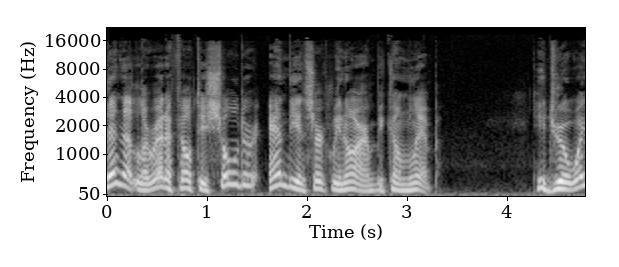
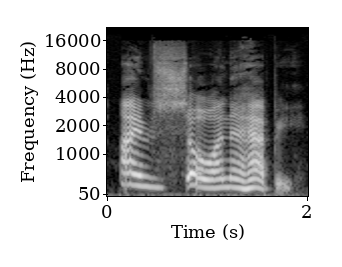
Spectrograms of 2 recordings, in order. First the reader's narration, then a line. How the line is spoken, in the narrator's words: she wailed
